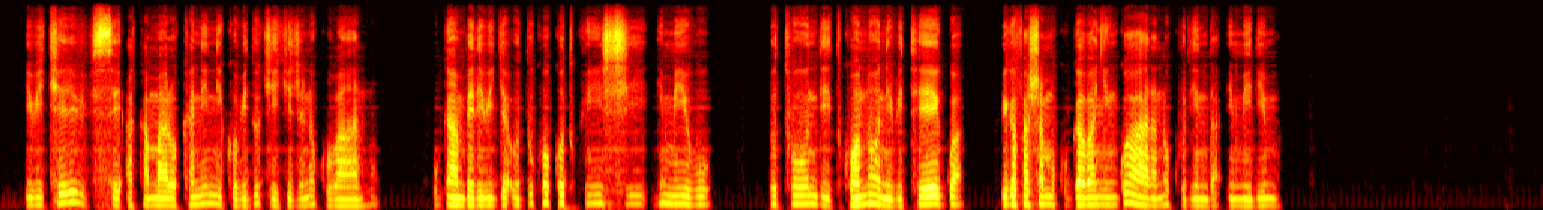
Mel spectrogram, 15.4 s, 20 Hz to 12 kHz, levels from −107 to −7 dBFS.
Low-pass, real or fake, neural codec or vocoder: 10.8 kHz; real; none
